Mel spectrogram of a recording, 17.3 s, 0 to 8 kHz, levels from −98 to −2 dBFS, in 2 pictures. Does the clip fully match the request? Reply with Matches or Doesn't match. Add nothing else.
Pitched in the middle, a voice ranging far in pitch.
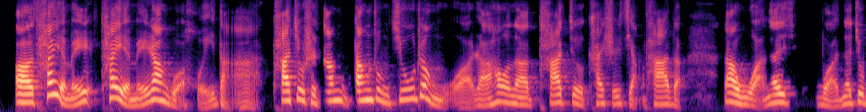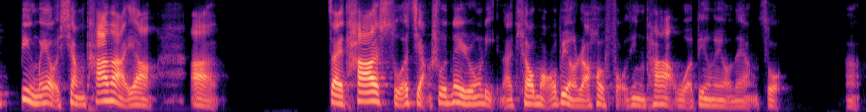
Matches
